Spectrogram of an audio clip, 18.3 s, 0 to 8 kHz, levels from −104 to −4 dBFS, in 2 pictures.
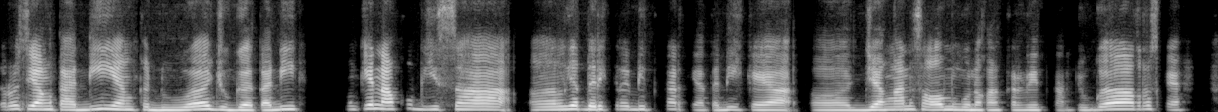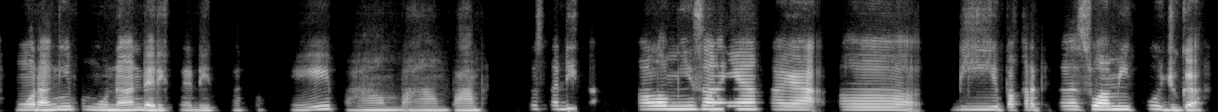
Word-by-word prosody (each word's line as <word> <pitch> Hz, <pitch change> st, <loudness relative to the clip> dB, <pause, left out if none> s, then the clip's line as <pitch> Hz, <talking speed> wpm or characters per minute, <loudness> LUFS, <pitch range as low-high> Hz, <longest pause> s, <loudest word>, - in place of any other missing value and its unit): Terus 235 Hz, +3 st, -4 dB
yang 230 Hz, -1 st, +7 dB
tadi 205 Hz, +5 st, +2 dB
yang 210 Hz, -1 st, +1 dB
kedua 185 Hz, +4 st, +4 dB
juga 180 Hz, -3 st, +3 dB
tadi, 205 Hz, +8 st, +2 dB, 0.4 s
mungkin 260 Hz, +3 st, +3 dB
aku 245 Hz, +3 st, +2 dB
bisa, 215 Hz, -1 st, +2 dB, 0.2 s
eee, 200 Hz, +2 st, -2 dB
liat 245 Hz, -2 st, +4 dB
dari 225 Hz, 0 st, +3 dB
credit 225 Hz, -3 st, -6 dB
card 235 Hz, -1 st, -6 dB
ya, 170 Hz, -, -8 dB
tadi 175 Hz, +4 st, -6 dB
kayak, 180 Hz, -2 st, +2 dB
eee, 170 Hz, 0 st, -3 dB, 0.2 s
jangan 200 Hz, +3 st, +3 dB
selalu 200 Hz, -1 st, +2 dB
menggunakan 180 Hz, -1 st, 0 dB
credit 180 Hz, 0 st, -4 dB
card 160 Hz, 0 st, -16 dB
juga. 215 Hz, +7 st, +5 dB
Terus 245 Hz, +1 st, -6 dB
kayak 185 Hz, -1 st, -6 dB, 0.4 s
mengurangi 195 Hz, +2 st, 0 dB
penggunaan 185 Hz, -3 st, -1 dB
dari 170 Hz, -1 st, +2 dB
credit 170 Hz, -1 st, -11 dB
card. 165 Hz, 0 st, -20 dB
Oke, 180 Hz, +7 st, -10 dB
paham 170 Hz, +1 st, -6 dB
paham 160 Hz, -2 st, -8 dB
paham. 165 Hz, 0 st, -6 dB, 0.4 s
Terus 255 Hz, -1 st, -19 dB
tadi 250 Hz, +1 st, -8 dB, 0.5 s
kalau 235 Hz, +1 st, +3 dB
misalnya 235 Hz, 0 st, +1 dB
kayak, 215 Hz, -2 st, 0 dB, 0.2 s
eee, 205 Hz, -2 st, -4 dB, 0.4 s
di 210 Hz, 0 st, -11 dB, 0.2 s
peker 200 Hz, +1 st, -5 dB, 0.2 s
eee, 230 Hz, -, -2 dB
suamiku 225 Hz, 0 st, +1 dB
juga, 175 Hz, -1 st, -1 dB
200 Hz, 155 wpm, -23 LUFS, 175-230 Hz, 0.5 s, yang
